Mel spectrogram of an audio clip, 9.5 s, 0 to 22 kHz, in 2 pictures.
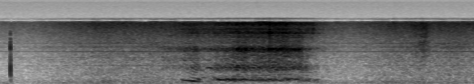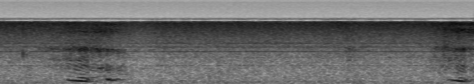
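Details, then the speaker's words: Loud, rough, rattling snoring during sleep, about 16 snores a minute with one loud, prolonged snore; the person recording complains the snoring keeps them awake. "No roncas bien eso que te aburrías y te rías del video del Frank estás en las mismas no me dejas dormir"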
